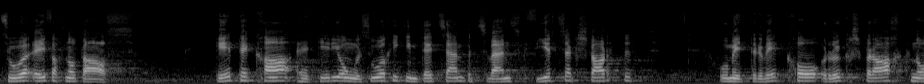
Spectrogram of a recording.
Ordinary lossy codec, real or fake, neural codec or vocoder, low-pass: none; real; none; 14.4 kHz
